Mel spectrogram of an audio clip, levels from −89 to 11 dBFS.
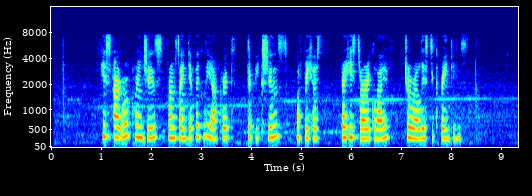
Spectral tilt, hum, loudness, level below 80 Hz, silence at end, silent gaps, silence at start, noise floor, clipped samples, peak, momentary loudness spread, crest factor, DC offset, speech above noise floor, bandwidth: -4 dB/octave; none; -19 LUFS; -66 dBFS; 1.2 s; none; 1 s; -59 dBFS; under 0.1%; -2 dBFS; 9 LU; 18 dB; under 0.1%; 40 dB; 7.8 kHz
